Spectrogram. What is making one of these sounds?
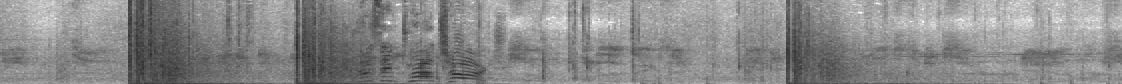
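Gunshots boom with a long echoing rumble.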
